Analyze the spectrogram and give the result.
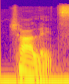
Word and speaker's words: chalet: Number one is the pronunciation for chalet. Yes, people say chalet, that is C-H-A-L-E-T. The correct pronunciation for that word is chalet, not chalet. Chalet.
